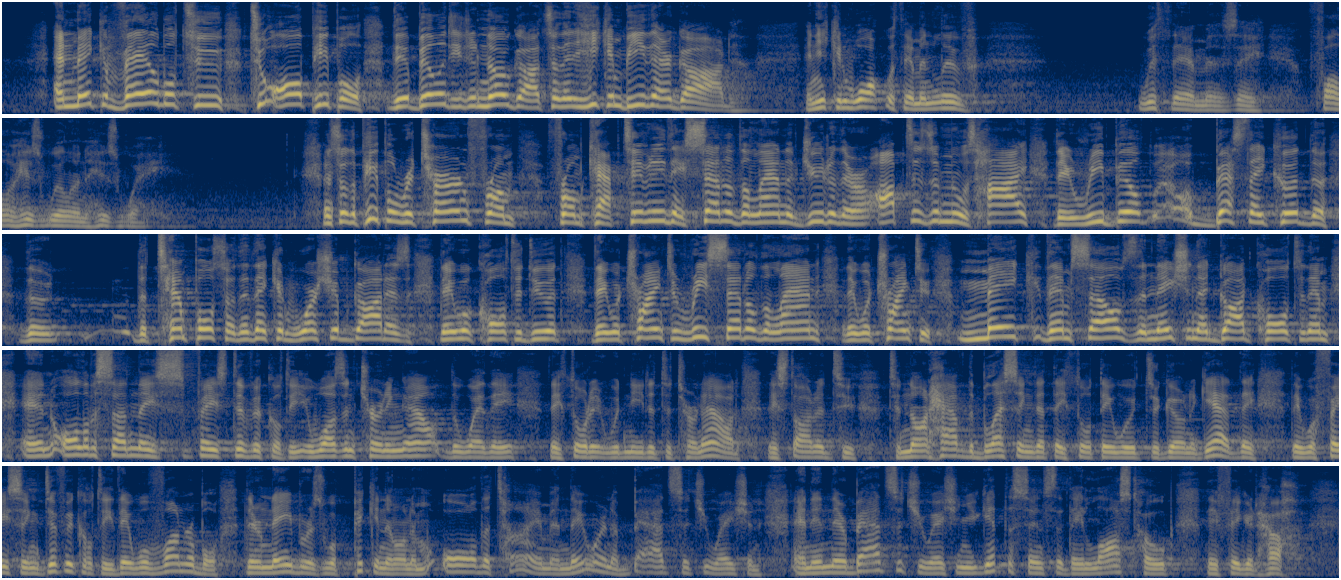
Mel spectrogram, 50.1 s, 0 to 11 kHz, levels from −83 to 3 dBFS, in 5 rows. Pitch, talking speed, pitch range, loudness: 200 Hz, 215 wpm, 160-245 Hz, -24 LUFS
